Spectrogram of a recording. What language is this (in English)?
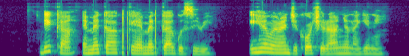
Igbo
